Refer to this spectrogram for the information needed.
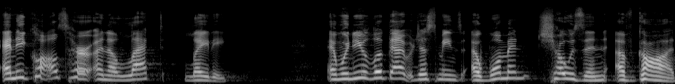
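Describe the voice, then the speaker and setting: A woman's fairly high, plain, everyday voice with lively intonation at a fairly slow pace, on a very clean recording over a silent background. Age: 40s. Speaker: pastor. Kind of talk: sermon.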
